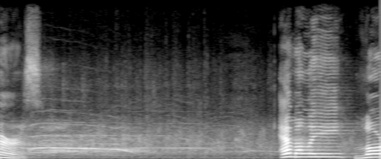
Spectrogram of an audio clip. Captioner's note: crowd cheering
